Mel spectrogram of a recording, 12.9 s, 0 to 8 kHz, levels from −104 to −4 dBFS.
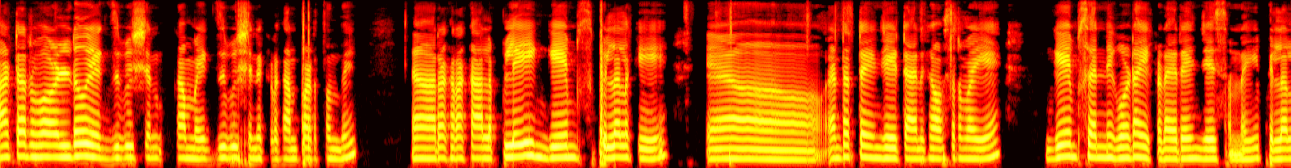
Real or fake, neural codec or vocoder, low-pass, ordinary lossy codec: real; none; none; none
